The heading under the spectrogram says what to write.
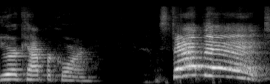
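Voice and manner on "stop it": very high, shrill, very loud scolding yell. Breaking off from talking to viewers, yelling at a dog. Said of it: "I'm yelling at my dog right now".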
